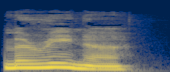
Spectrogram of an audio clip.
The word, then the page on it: marina: British English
